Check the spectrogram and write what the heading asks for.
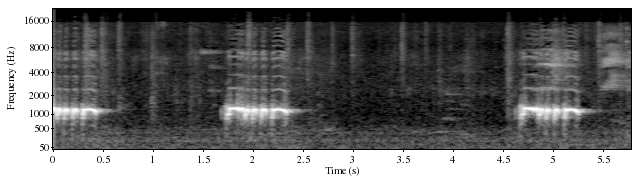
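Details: Three rolling, pulsed coo phrases from a local zebra dove, each about three-quarters of a second, with long silent gaps between them and a faint high chirp near the end.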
